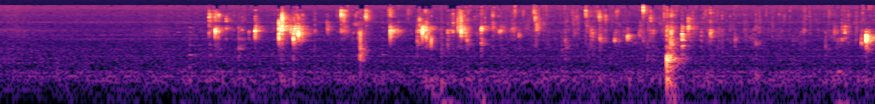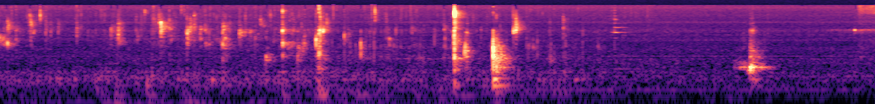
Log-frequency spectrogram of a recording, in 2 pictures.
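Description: Silicone-coated balloon whisk stirring softened cream cheese in a glass bowl: irregular wet squishing with light clicks, starting about two seconds in.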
